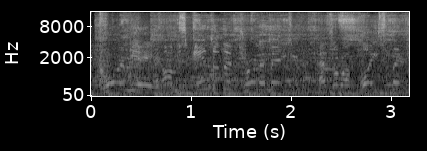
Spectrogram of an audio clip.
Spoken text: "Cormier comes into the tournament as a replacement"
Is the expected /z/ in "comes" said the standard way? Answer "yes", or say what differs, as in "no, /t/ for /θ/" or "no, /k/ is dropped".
yes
